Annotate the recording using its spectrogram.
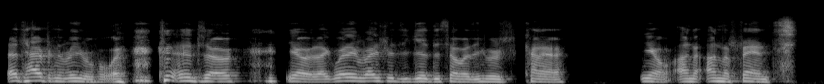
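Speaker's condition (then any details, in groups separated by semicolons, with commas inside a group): Cerebral palsy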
